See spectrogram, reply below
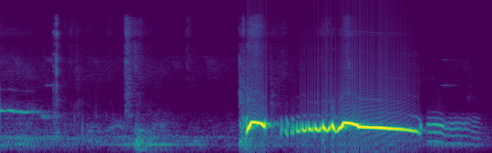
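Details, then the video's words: Spotted dove calling to set off other, quieter doves: faint clicks and a soft high note, then one loud coo rising, quavering quickly and gliding down slowly, ending in a soft short echoing coo. "Burung Puter Gacor Suara Merdu,Tajam Cocok Buat Pancingan Yang Pemalas Bunyi"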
